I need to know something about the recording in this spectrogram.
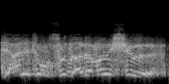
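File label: Turkish searchlight, mood high, speech; War Thunder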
